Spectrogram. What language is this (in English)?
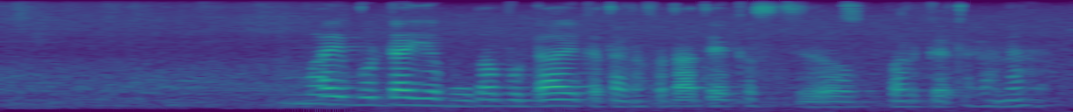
Punjabi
